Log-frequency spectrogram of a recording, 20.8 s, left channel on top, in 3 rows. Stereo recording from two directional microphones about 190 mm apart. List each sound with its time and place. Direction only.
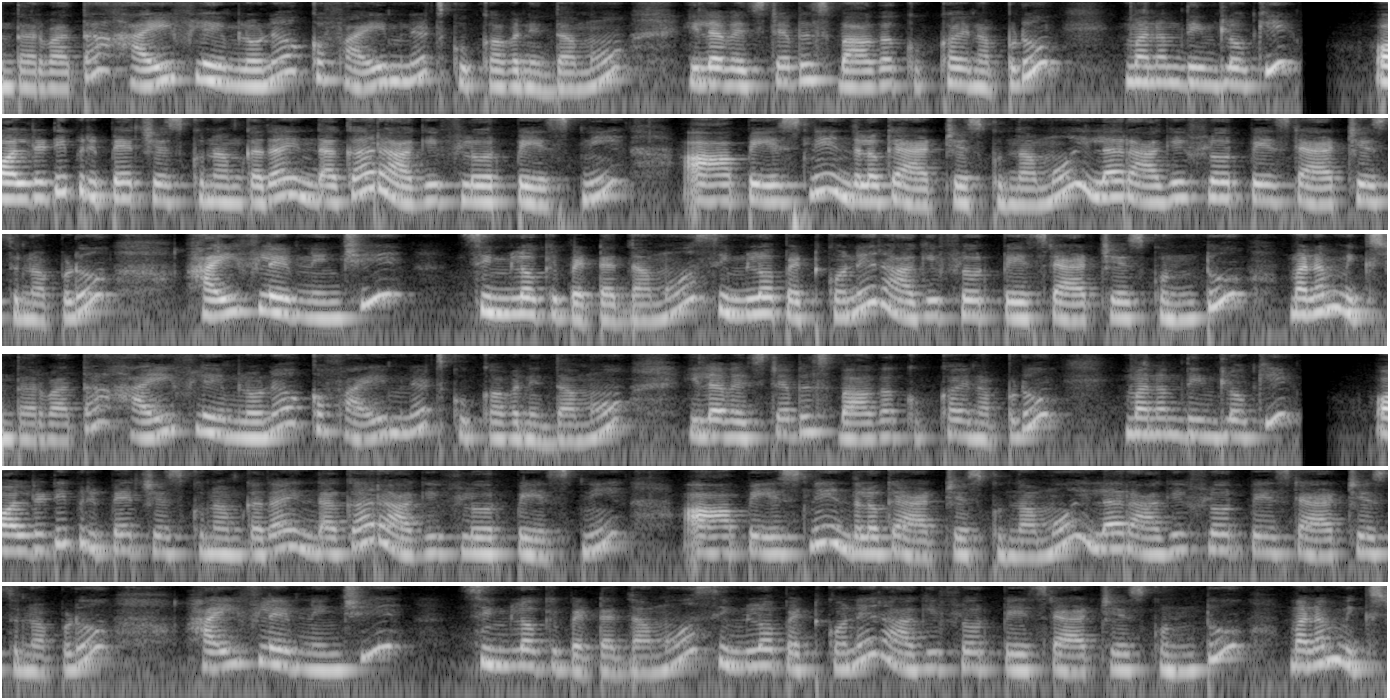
0.0 s a woman's voice: 15° left (ahead or behind)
